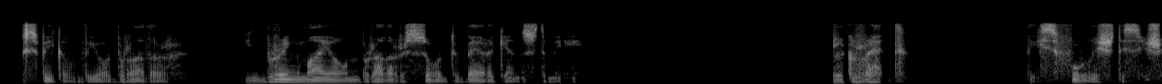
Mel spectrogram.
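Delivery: speaking in a low voice. A character addresses you directly after you bring the sword, in a low voice. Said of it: "He says to you in a low voice".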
